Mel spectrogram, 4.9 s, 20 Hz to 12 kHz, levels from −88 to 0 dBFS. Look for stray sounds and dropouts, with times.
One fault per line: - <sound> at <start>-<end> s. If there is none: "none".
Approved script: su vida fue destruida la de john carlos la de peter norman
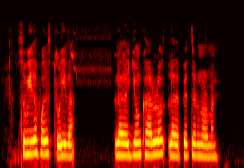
none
